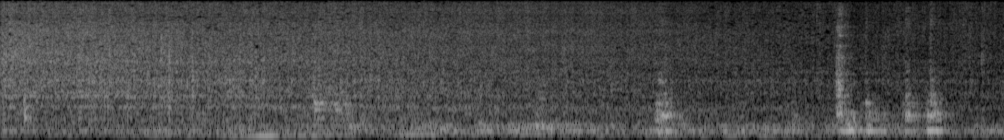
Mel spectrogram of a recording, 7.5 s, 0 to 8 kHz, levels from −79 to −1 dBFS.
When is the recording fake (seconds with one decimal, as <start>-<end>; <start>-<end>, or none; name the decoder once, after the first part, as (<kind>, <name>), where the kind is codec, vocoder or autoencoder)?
3.5-5.3 (autoencoder, DAC-VAE)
